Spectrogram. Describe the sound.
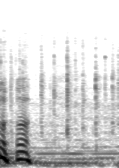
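A brief voiced sound opens, then quick, light keystrokes tap at an uneven pace on a computer keyboard, moderately quiet, several clicks in about a second.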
